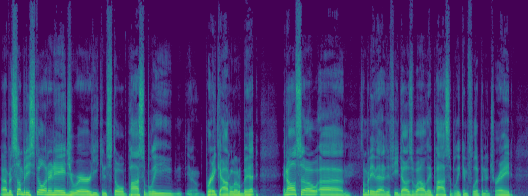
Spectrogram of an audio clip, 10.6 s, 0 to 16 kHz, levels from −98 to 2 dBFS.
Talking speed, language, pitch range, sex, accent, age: 200 wpm, English, 120-140 Hz, male, American, 40-59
